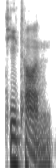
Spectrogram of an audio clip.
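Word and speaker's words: Titán: Titan, if you're going to pronounce it in the Spanish way. Teton.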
